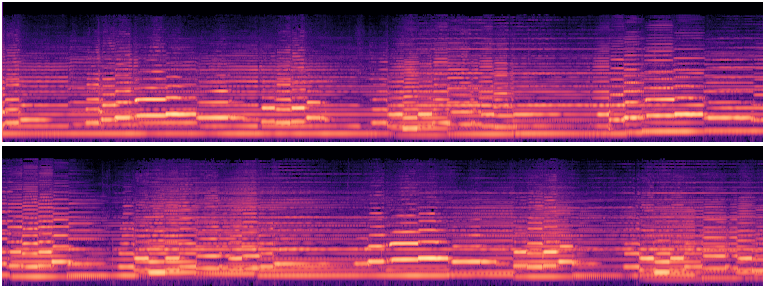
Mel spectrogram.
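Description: Folk quartet playing an instrumental tune: a saxophone melody with fiddle, accordion and hurdy-gurdy, over held low bass notes that shift every few seconds.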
